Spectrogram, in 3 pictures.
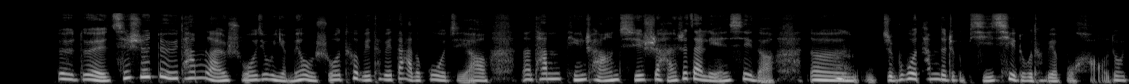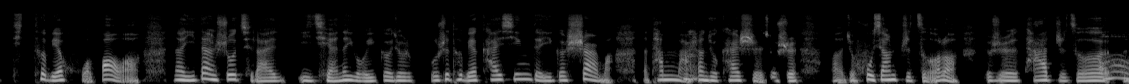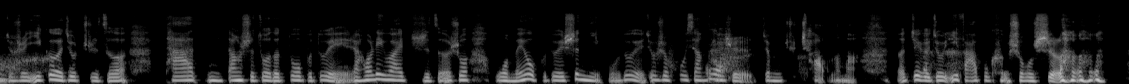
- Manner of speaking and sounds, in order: other background noise; chuckle; chuckle
- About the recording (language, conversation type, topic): Chinese, advice, 如何在朋友聚会中妥善处理争吵或尴尬，才能不破坏气氛？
